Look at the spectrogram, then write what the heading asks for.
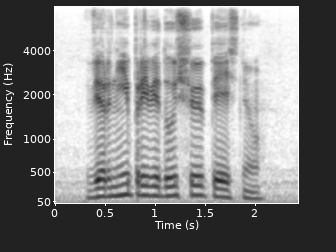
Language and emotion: Russian, angry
